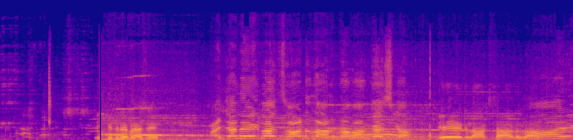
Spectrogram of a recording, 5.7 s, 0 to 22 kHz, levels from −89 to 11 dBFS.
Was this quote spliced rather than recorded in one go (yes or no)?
yes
